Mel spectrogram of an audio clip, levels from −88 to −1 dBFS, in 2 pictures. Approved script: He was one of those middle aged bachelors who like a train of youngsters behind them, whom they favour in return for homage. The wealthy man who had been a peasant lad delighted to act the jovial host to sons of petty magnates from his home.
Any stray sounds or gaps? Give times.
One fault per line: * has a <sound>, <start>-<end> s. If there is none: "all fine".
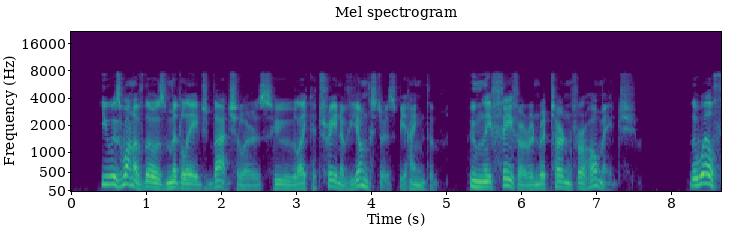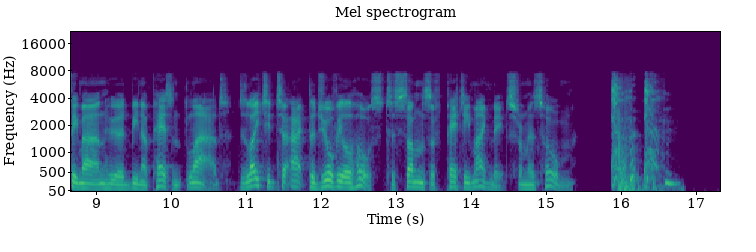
* has a laugh, 15.9-16.9 s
